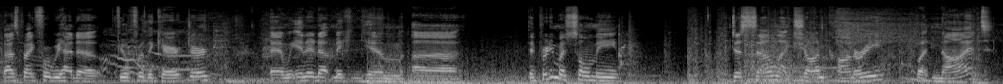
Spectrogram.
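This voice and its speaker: A young man giving casual let's play commentary in an excitable, self-deprecating way, often exclaiming. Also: a little high, moderate pace. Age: young adult. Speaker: voice actor and gaming video host. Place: small indoor room. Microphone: desk microphone close by, with headset worn. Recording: game music behind the voice.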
